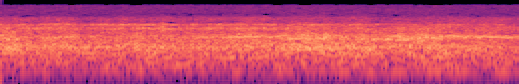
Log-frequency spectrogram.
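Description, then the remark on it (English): A locomotive braking on the tracks, heard as a loud, steady grinding rumble of rail noise that fills the whole stretch without pause or voices. “When they were a few hundred yards away, he once more slammed on the brake.”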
